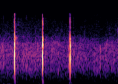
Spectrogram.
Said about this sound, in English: We ought to give the Lord a hand clap of praise for that.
